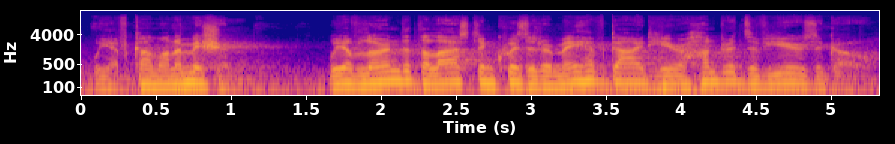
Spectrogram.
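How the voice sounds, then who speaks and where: An actor playing a composed, courteous leader in a fantasy video game, asking questions in a measured, businesslike way. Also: male voice, medium pitch, lively intonation, a bit bright, long reverb tail, soft background music, close to an everyday voice. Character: composed male leader of an inquisition, courteous and purposeful. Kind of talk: video game dialogue acting.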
